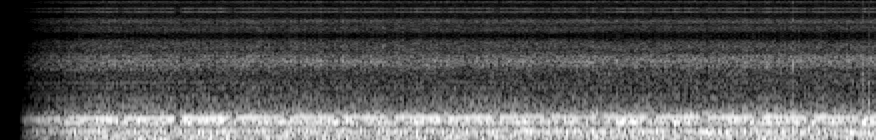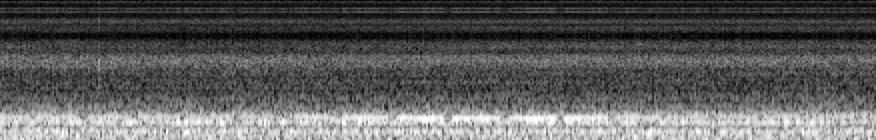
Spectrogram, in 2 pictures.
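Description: Air rushes steadily over a glider canopy in flight.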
